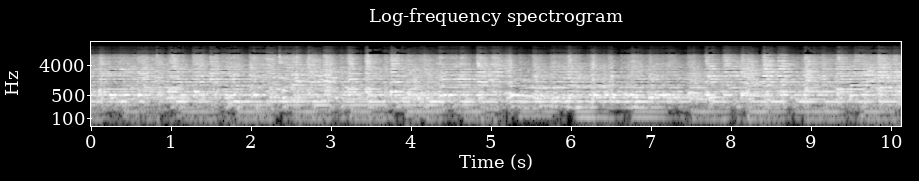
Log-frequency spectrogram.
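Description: A large ensemble of charangos with one acoustic guitar, thirteen charangos in all, strumming and playing a huayno together in a dense, continuous mass of small bright strings.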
